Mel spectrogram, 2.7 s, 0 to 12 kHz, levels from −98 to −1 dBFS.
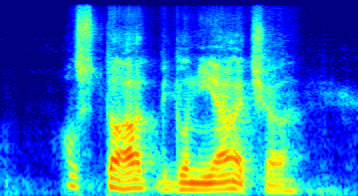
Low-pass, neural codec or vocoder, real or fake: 10.8 kHz; codec, 16 kHz in and 24 kHz out, 0.6 kbps, FocalCodec, streaming, 4096 codes; fake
